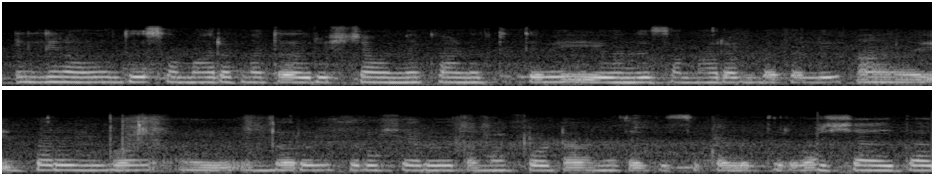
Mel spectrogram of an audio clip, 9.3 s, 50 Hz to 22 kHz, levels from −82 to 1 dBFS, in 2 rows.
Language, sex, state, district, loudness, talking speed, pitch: Kannada, female, Karnataka, Shimoga, -26 LUFS, 105 wpm, 225 Hz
